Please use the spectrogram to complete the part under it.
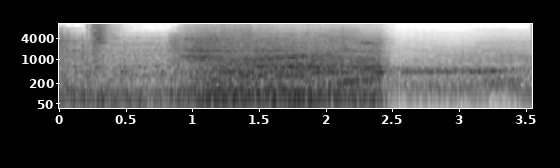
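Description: A loud rushing whoosh swells and then cuts off abruptly.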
